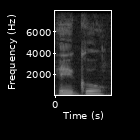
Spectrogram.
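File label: "ego", Nigerian Pidgin, male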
